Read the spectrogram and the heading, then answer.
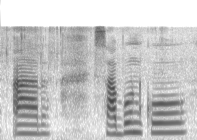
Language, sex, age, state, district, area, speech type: Santali, female, 18-30, West Bengal, Purulia, rural, spontaneous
